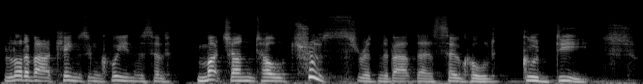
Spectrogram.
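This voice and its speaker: A man as a high-voiced, sceptical detective's sidekick. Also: unhurried, close to an everyday voice. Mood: doubting. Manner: sceptical, expressive. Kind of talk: scripted audio drama dialogue and narration.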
